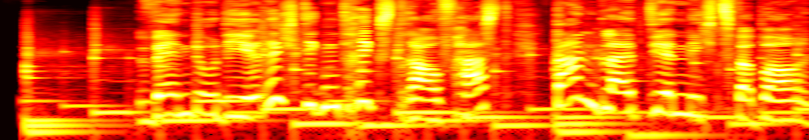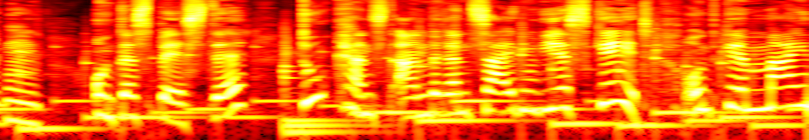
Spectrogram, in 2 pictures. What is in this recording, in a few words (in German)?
werbung clever club; toggo; Sprecherdatenbank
